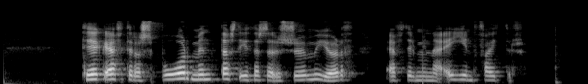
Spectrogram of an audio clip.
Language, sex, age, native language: Icelandic, female, 30-39, Icelandic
